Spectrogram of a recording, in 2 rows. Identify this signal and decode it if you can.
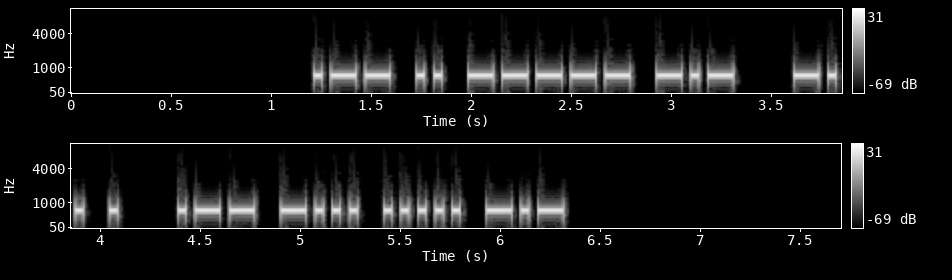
Morse code, heard as a keyed tone, about 28 wpm, 700 Hz. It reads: WI0K DE WB5K
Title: USA Callsign DE Callsign - 4 Characters - 28wpm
